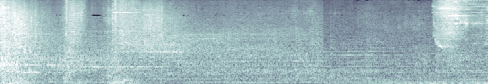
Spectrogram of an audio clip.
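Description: Game spell effects whoosh and crackle in short bursts.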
